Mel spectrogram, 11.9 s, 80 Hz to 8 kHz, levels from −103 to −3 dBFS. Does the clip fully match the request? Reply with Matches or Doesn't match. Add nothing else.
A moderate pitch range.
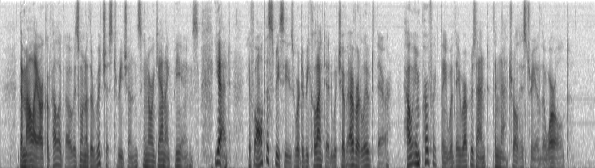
Matches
